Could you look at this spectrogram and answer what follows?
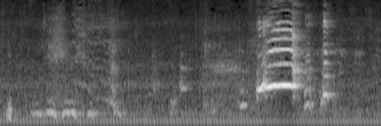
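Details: Cockatoo kept as a pet, having fun barking, laughing and teasing: faint speech first, then a loud, strained, harmonic cry lasting half a second, followed by a short softer note.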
